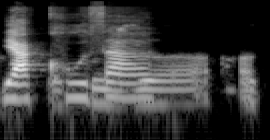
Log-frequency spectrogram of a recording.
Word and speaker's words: Yakuza: Yakuza. Yeah. Yakuza. Auza. Yeah. Something like that. Okay. Okay. Okay. But it's Y A K U Z A.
